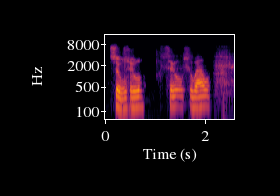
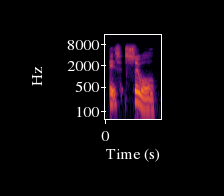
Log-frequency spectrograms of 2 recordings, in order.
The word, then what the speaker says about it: Sewell: my favorites I know I swell silverwell it's because they spell it wrong it's Sewell I know because I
